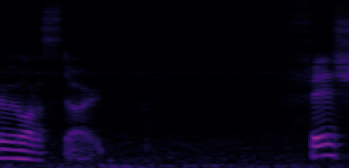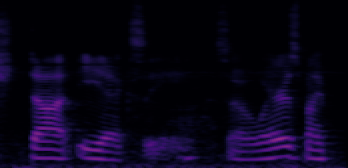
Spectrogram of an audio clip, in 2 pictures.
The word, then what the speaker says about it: ghoti: down here fish yeah fish is an artificial word used to illustrate irregularities in English spelling it is a Ries pelling of the word F is H is supposed to be pronounced fish it is made of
